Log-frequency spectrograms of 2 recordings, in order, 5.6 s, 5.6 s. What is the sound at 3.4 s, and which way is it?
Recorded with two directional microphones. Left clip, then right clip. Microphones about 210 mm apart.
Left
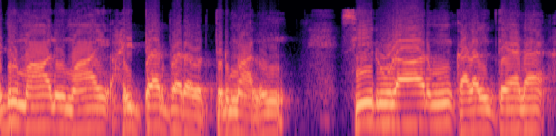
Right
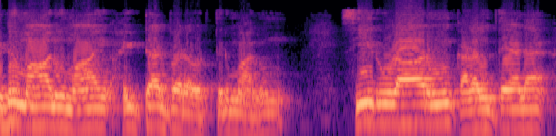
Speech, 40° left (ahead or behind).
